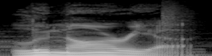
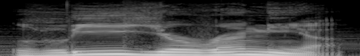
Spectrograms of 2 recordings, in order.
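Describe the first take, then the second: First: There is no 'r' sound before the 'n'. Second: An 'r' sound comes right before the 'n'. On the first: The speaker calls it wrong. "It's not Lunaria at all" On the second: The speaker calls it right. "It's L I U R N I A"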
